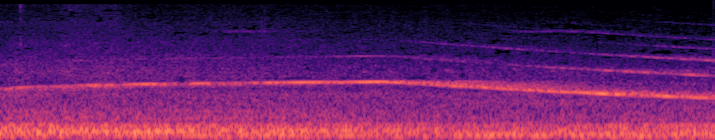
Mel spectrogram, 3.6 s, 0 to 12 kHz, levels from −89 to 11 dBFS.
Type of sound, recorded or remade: recorded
